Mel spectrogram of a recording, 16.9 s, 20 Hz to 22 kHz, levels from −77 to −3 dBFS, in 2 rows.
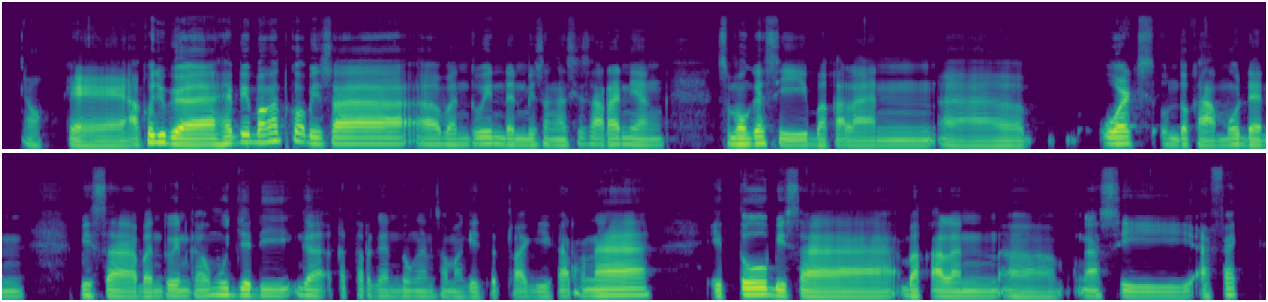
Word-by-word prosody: Oke, 100 -2 -1
aku 160 +8 +4
juga 120 -6 +8
happy 145 +6 +3
banget 185 +4 +4
kok 185 -7 +1
bisa, 135 0 0 0.5
eee, 125 0 -2
bantuin 130 +2 -2
dan 115 -1 -2
bisa 115 +1 -5
ngasih 110 +3 -6
saran 125 0 +1
yang 115 -2 -2 0.4
semoga 125 +2 +3
sih 115 -5 -1
bakalan, 100 -2 -3
eee, 100 -2 -4 0.5
works 140 -3 +3
untuk 120 -1 -3
kamu 105 +2 -1
dan 110 -4 0 0.5
bisa 110 -4 -1
bantuin 105 +1 -2
kamu 115 +4 -2
jadi 120 -2 -1
enggak 120 -3 -2
ketergantungan 110 -2 -8
sama 100 -2 -8
gadget 100 -1 -8
lagi. 105 0 -5
Karena 120 +4 +2 0.4
itu 135 +4 +4
bisa 115 -4 +1 0.6
bakalan, 105 -1 -1
eee, 100 -3 -5 0.2
ngasih 110 -1 -4 0.3
efek 130 +5 -5
115 Hz, 135 wpm, -21 LUFS, 105-125 Hz, 0.6 s, juga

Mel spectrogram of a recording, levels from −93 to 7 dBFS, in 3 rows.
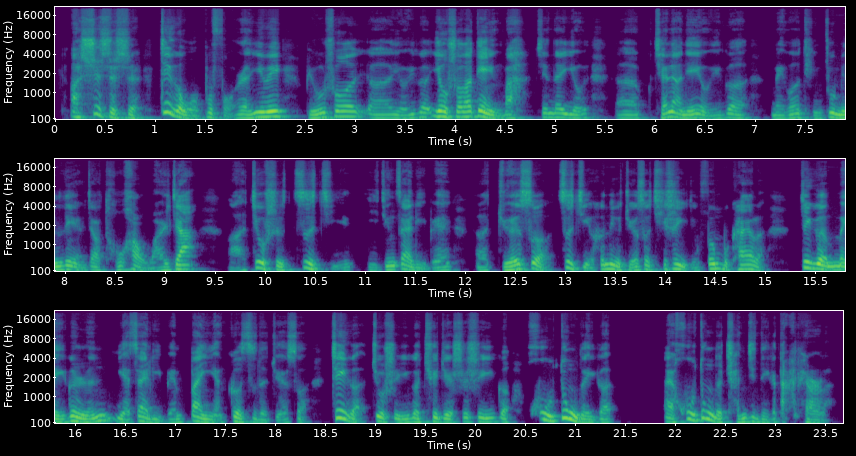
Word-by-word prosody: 啊， 165 - 0
是 165 - +3
是 150 -10 +1
是， 125 -3 -2 0.2
这 165 - +4
个 - - +5
我 105 -4 +1
不 125 +10 -4
否 140 -3 -11
认， 130 +1 0
因 170 +1 +7
为 185 +1 +10 0.2
比 125 - -11
如 130 +5 +3
说， 185 +2 +1
呃， 125 -2 -5
有 115 -2 -4
一 125 - -4
个 155 +2 -2
又 185 +2 +6
说 170 +1 +1
到 175 - +5
电 180 -5 +6
影 105 -5 -1
吧， 125 +2 -5
现 150 +4 -5
在 150 0 -1
有 130 -1 -2 0.2
呃， 120 0 -8
前 135 +5 -1
两 170 -7 +4
年 120 +1 +2
有 125 -6 -2
一 110 +2 -8
个 120 -3 -4 0.2
美 110 -1 -7
国 130 +3 -3
挺 125 -7 -10
著 150 - +1
名 125 -2 +4
的 - - +1
电 140 -2 0
影 105 -2 -9
叫 120 - -5
《头 120 +2 -10
号 130 0 -3
玩 100 +3 -6
家》。 155 +4 +4 0.4
啊， 95 +2 -11
就 195 - +1
是 135 -9 -1
自 130 +8 0
己 115 - -9
已 105 -3 -13
经 135 +6 -1
在 - - -1
里 105 -5 -6
边 110 +3 -8 0.2
呃， 110 -1 -8
角 125 +6 +3
色 160 -4 +1
自 190 +10 +2
己 170 - -3
和 155 - -4
那 165 0 +4
个 130 - +1
角 115 -1 -4
色 130 +4 -2
其 130 +4 -5
实 160 +2 +1
已 - - +2
经 100 +1 -14
分 170 +5 +1
不 - - -1
开 155 0 0
了， 120 -3 -7 0.3
这 210 -2 +4
个 170 -6 +7
每 125 -2 +2
个 165 - +4
人 140 +7 +2
也 - - -2
在 160 -5 -1
里 115 -2 -4
边 110 +3 -8
扮 120 0 +1
演 110 - -6
各 150 - 0
自 125 0 -4
的 105 -3 -7
角 100 +2 -11
色， 110 +2 -6 0.2
这 270 -3 +5
个 - - -4
就 160 - +2
是 125 -3 -2
一 115 - -1
个 130 -1 -1
确 125 +4 -1
确 125 -3 0
实 135 +6 -3
实 135 0 -1
一 135 +1 0
个 130 -5 -5 0.2
互 205 -7 +2
动 225 +3 +7
的 120 -6 0
一 - - -3
个， 110 +1 -7 0.5
诶， 135 -3 -2
互 205 - 0
动 225 +2 +3
的 - - +2
沉 125 +3 -3
浸 145 -2 -2
的 115 - -6
一 - - -7
个 115 - -9
大 - - -7
片 - - -4
儿 - - -7
了。 - - -18
130 Hz, 310 characters per minute, -23 LUFS, 115-155 Hz, 0.5 s, 为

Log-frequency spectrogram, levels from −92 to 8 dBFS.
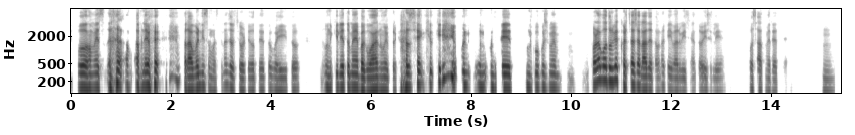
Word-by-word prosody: वो 150 0 +7
हमें 150 +1 -1
अप 155 +2 +1
अपने 160 0 +4
बराबर 160 - +1
नहीं 155 0 -5
समझते 135 -1 -15
ना 165 - -12
जब 145 -4 -3
छोटे 120 0 -7
होते 125 +1 -10
हैं 125 - -9
तो 140 - -12
वही 125 -1 -8
तो। 130 - -9 0.5
उनके 140 0 -4
लिए 150 0 +4
तो 150 +1 -1
मैं 150 -1 +2
भगवान 125 0 +3
हूँ 130 0 -3
एक 120 - -6
प्रकार 140 +4 +1
से 170 +3 +2
क्योंकि 230 - +1 0.2
उन 160 -1 -1 0.2
उन 150 -1 -4
उनपे 145 +1 +4 0.4
उनको 150 +1 -5
कुछ 155 -1 -8
मैं 150 -1 -6
थोड़ा 175 +8 -1
बहुत 215 -1 +4
उनका 205 +1 +5
ख़र्चा 155 +2 +3
चला 155 -5 +2
देता 125 -2 -7
हूँ 125 - -16
ना 150 - -14
कई 135 - -10
बार 120 -1 -9
बीच 120 -1 -15
में - - -22
तो - - -11
इसलिए 125 -1 -16 0.5
वो 125 - -8
साथ 120 -1 -9
में 120 - -14
रहते। 110 -1 -18 0.8
हुँ। 115 0 -19
145 Hz, 195 wpm, -22 LUFS, 125-155 Hz, 0.8 s, वो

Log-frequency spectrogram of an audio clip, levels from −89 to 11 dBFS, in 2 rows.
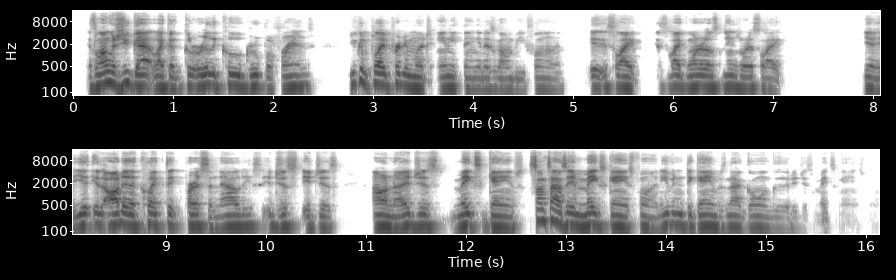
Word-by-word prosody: as 130 - -6
long 165 +3 +6
as 155 - +5
you 180 - +3
got, 150 -3 +6
like, 140 0 +2
a - - +1
g 135 +4 -6
really 145 +1 0
cool 150 0 -2
group 140 0 -3
of 120 -1 -9
friends, 140 +2 -3 0.3
you 165 - -7
can - - -2
play 165 +1 +3
pretty 155 -1 -1
much 130 -2 -1
anything 130 -2 -5
and 120 - -9
it's 120 - -6
gonna 115 0 -8
be 110 -1 -15
fun. 120 -1 -12
I 115 -1 -13 0.3
it's 135 0 -6
like 135 -2 0 0.2
it's 135 - -14
like 145 -1 -2
one 145 +1 0
of 140 - +1
those 135 0 -2
things 140 -1 -4
where 130 - -2
it's 130 +1 -6
like 115 -4 -8 0.8
yeah, 130 -1 -2
i - - -7
it 145 +4 0
all 150 +1 +8
the 150 -3 +6
eclectic 140 0 -2
personalities, 135 0 -1
it 135 - -8
just 135 0 -3
it 125 - 0
just 130 +1 -6 0.3
I 135 - +1
don't 135 -2 +4
know, 125 - 0
it 140 - +4
just 140 0 -2
makes 145 +3 +4
games 130 -1 0
sometimes 190 -5 +4
it 150 - +5
makes 140 +1 +5
games 130 -2 +2
fun, 125 -3 -8
even 150 0 -3
the 140 - -3
game 135 0 0
is 125 - -13
not 130 -1 -5
going 125 -1 -8
good, 115 0 -19
it 115 - -21
just - - -28
makes - - -17
games - - -29
fun. - - -38
135 Hz, 265 wpm, -23 LUFS, 130-145 Hz, 0.8 s, all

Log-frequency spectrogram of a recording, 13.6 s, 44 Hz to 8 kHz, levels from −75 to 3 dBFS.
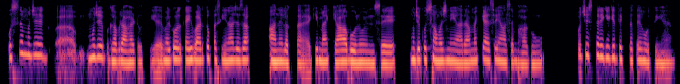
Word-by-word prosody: उससे 240 +6 -2
मुझे 265 -1 0 0.3
अ, 330 +2 -7 0.3
मुझे 235 +1 +3
घबराहट 180 -2 +1
होती 85 - -8
है। 95 -1 -1
मेरे 185 -1 +2
को 205 0 +3
कई 195 0 +4
बार 195 -1 +3
तो 215 +2 -1
पसीना 195 -1 0
जैसा 195 +1 +2 0.5
आने 180 +1 +5
लगता 165 - -1
है 85 +2 -4
कि 190 - -2
मैं 180 -1 +3
क्या 180 0 +4
बोलूँ 170 -1 +3
इनसे? 160 -1 +1 0.3
मुझे 195 -1 +3
कुछ 200 0 -2
समझ 185 -3 +2
नहीं 185 -1 +2
आ 165 -1 +1
रहा। 165 0 +1
मैं 185 +2 0
कैसे 195 -1 -1
यहाँ 180 -2 +1
से 170 0 -5
भागूँ? 155 -1 -3 0.7
कुछ 240 - -5
इस 255 -2 -1
तरीके 235 -3 +2
की 230 +1 0
दिक्कतें 195 -2 -3
होती 170 -2 -1
हैं। 165 +1 -3
185 Hz, 175 wpm, -23 LUFS, 170-205 Hz, 0.7 s, आने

